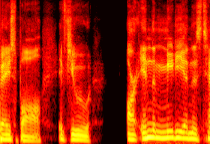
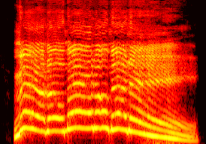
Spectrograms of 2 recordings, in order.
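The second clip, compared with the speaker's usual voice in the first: slow, sing-song, high, swooping, stretched-out broadcaster call. Doing a home run call as the broadcaster Don Orsillo would. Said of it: "I bring my jaw down a little deeper for my Don".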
